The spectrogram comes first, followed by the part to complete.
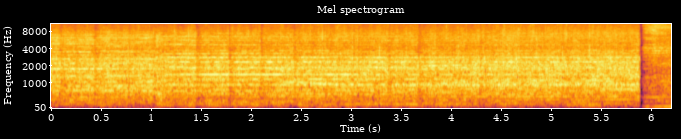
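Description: Music with brass-like tones playing over the steady noise of a large basketball arena crowd. It cuts off suddenly just before the end.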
